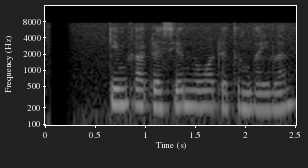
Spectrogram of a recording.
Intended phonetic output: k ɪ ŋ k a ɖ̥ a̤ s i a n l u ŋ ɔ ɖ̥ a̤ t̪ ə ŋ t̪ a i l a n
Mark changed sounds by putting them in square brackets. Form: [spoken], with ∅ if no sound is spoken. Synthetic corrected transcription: k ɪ [m] k a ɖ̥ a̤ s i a n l u ŋ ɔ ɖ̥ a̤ t̪ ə ŋ t̪ a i l a n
